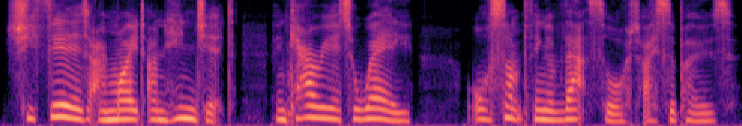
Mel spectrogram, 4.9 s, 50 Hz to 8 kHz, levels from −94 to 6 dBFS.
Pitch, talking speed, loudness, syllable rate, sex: 215 Hz, 205 wpm, -19 LUFS, 6.1 syllables/s, female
